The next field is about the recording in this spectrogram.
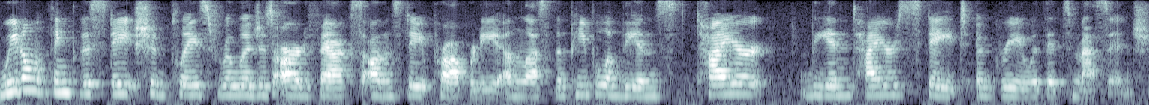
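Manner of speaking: ordinary talk, nothing marked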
